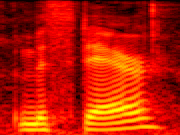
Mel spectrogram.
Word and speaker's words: Mystère: I know that I'm going to mispronounce this, but just to go back, the Cirque du Soleil show that I saw was called Mystère. – Oh, okay. Yeah. – Mystère. – Nice. Okay. Well, you pronounced that right.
